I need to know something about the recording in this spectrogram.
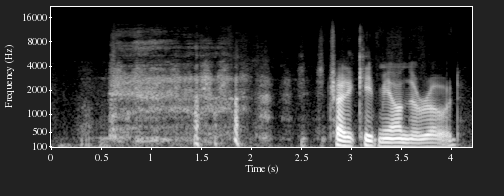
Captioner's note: laughs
